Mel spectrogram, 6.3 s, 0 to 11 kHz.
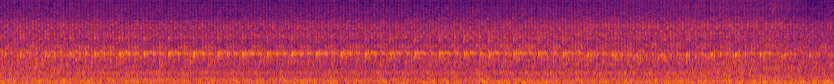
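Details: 1997 Ford F-350 regular cab 4x4 diesel; steady even idle with usual light clatter, no knocks or misses, normal idle.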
